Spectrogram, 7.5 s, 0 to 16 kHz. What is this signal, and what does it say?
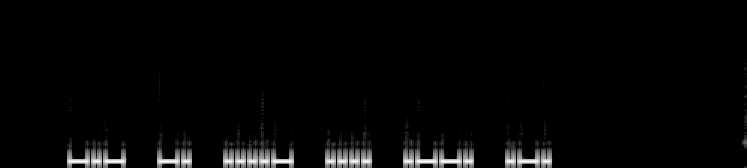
Morse code, heard as a keyed tone, about 20 wpm, spaced as for 14 wpm, 700 Hz. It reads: KN4HPR
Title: 245 Lesson 39g - Letter z - Call Signs 20wpm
